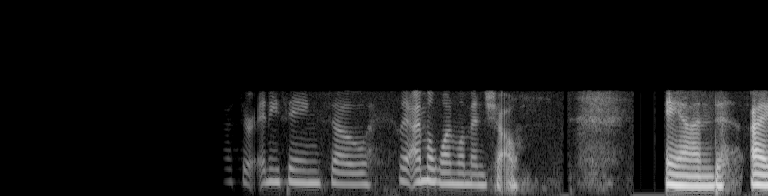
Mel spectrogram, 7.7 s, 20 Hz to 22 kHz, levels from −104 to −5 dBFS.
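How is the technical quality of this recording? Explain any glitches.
The recording shows no technical glitches that a listener would notice.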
